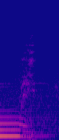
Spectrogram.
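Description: A guitar plays the intro riff of a song: a sustained bright note rings first, then a quick falling figure, fairly close and clear, with no voice over it.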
